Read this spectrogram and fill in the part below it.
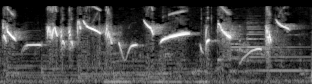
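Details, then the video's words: Blackthroat in energetic fast song for training competition birds: sharp descending and upswept whistles, a dipping slur and short buzzy notes packed tightly together, bright and high-pitched. "Suara blackthroat gacor speed rapet"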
